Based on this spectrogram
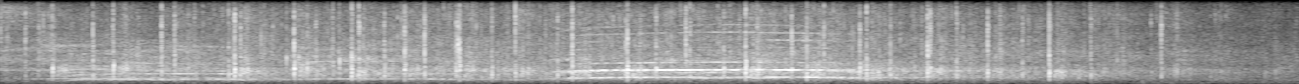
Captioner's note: audience applauds; audience cheers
